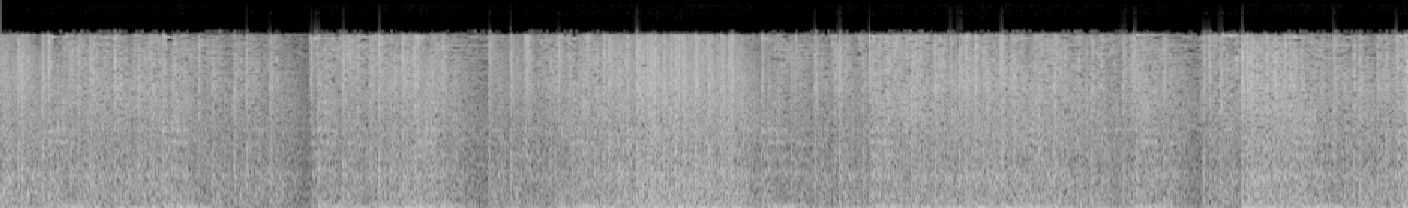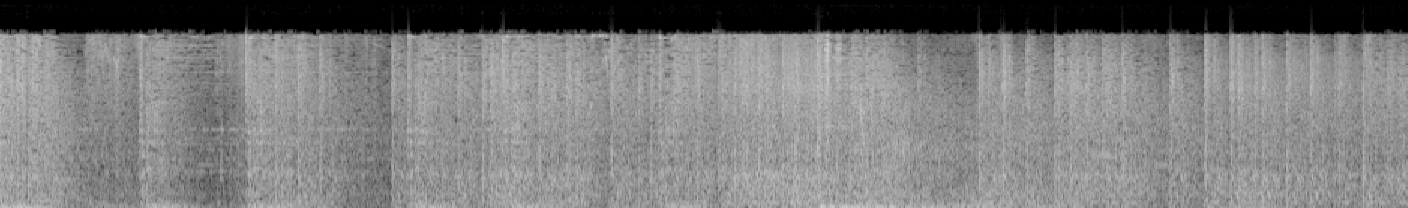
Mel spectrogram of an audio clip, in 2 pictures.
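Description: Fortnite gunfire fills the scene with dense, continuous volleys of shots and rapid automatic bursts, loud and close, with only brief dips in the barrage.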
